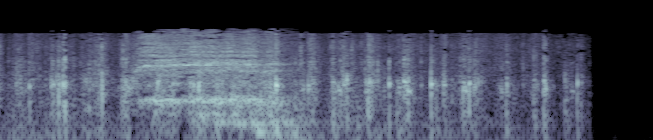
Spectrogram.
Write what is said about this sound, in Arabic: واستأجرت عربة تجرها الخيول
